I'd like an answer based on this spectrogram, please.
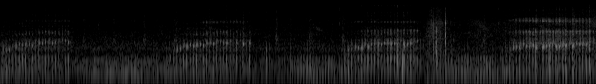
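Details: Feral female cat, tamed over years of patient care, chatters in four rising, bird-like meows spaced roughly every two seconds, with a brief sharp click midway.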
